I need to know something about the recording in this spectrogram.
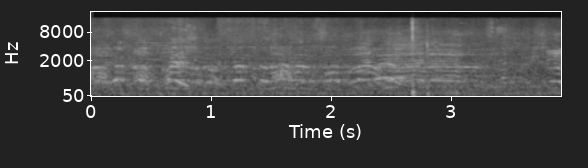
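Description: A football is kicked hard with a thud.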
